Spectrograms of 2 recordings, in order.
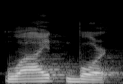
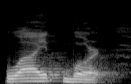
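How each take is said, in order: Both takes have the same delivery.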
